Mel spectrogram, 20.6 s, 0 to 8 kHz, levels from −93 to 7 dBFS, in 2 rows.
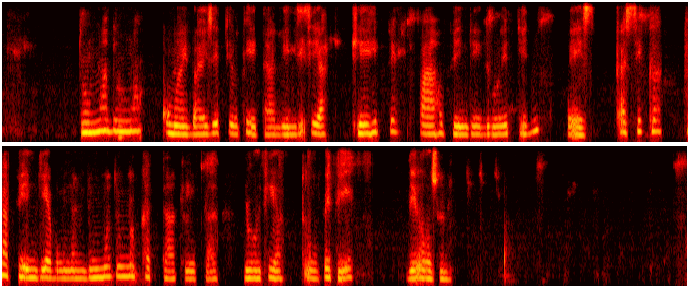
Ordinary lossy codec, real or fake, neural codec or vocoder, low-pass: Opus, 16 kbps; fake; codec, 24 kHz, 1.5 kbps, HILCodec; 7.2 kHz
